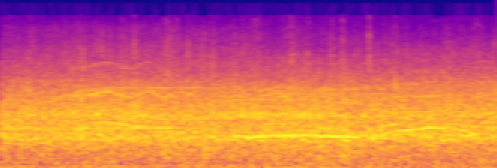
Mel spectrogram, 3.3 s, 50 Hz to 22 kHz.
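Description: Crowd applause after a boundary in the Cricket 26 video game, a steady, broad wash of clapping and cheering that holds at an even level throughout.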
